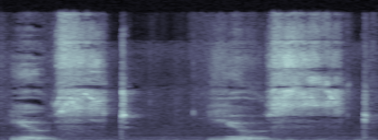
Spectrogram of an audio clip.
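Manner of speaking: used com S longo direto pro D; "Used" sem E, S longo e D; E mudo. Shown as a demonstration. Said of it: "esse E aqui é mudo". ("Used" com E mudo e S alongado)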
